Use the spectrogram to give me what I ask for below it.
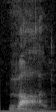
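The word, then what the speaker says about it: ذال: लेकिन इसे जब प्रोनाउंस करना है तो आपकी टंग जो है बिटवीन टीथ होनी चाहिए, जाल, जाल। तो इस चीज़ का ख्याल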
